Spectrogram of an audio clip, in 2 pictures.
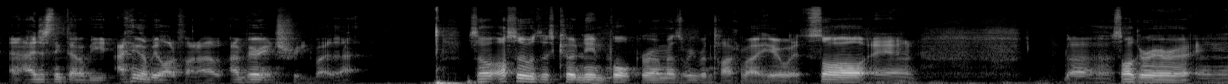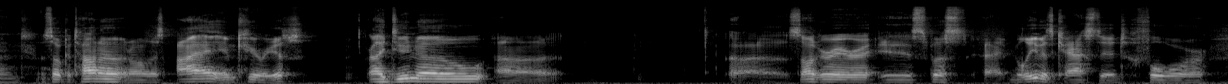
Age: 20-39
